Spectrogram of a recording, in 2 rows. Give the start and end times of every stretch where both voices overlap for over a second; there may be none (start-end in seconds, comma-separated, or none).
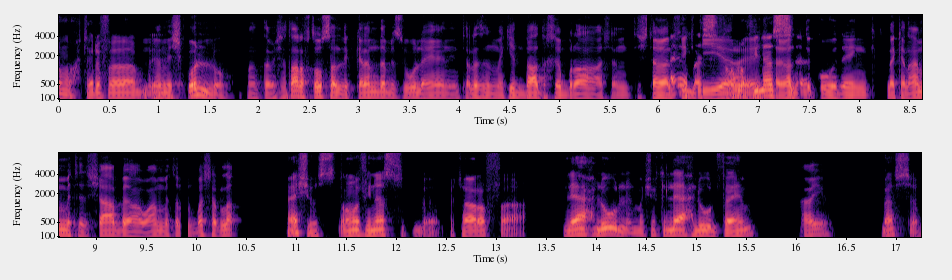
6.1-7.3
